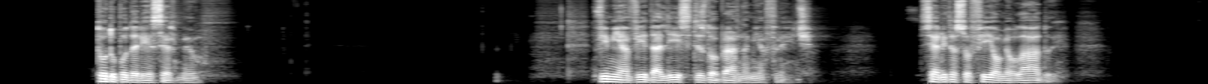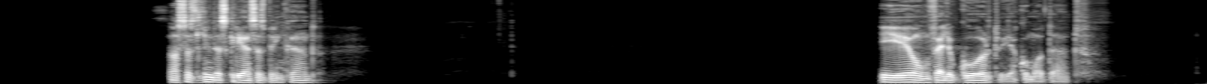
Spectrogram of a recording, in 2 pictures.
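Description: A man speaks nearby in short, tense bursts with long pauses between.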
